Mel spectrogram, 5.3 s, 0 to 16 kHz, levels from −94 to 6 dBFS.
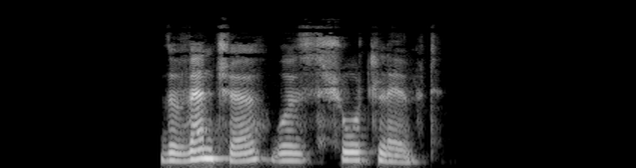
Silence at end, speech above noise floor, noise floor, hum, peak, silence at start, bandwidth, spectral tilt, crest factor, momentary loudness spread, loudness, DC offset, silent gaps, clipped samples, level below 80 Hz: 1.7 s; over 71 dB; under -90 dBFS; none; -2 dBFS; 1.35 s; 7.8 kHz; -5.5 dB/octave; 20 dB; 13 LU; -19 LUFS; under 0.1%; none; under 0.1%; -68 dBFS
